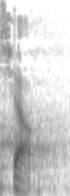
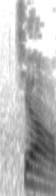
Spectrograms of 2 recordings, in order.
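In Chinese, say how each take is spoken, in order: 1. 这个字以 x 音开头，读 xiào。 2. 这个字以 j 音开头，读 jiào。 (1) "你台湾来的人就说发孝" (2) "到来说发教吧，是不是读教？"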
